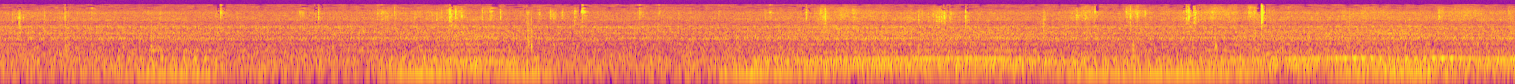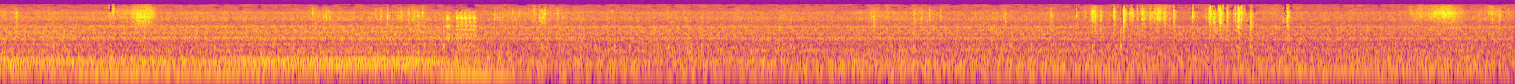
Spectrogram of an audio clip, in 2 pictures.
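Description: Car engine heard from inside the cabin while driving, its revs rising and falling several times before settling to a steadier note, over a light hiss of tyres and road noise.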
